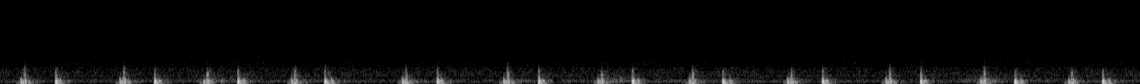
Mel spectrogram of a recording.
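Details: Female sleeping during an afternoon nap: steady, regular low paired lub-dub thumps at a calm resting pace; normal heart sounds during sleep.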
